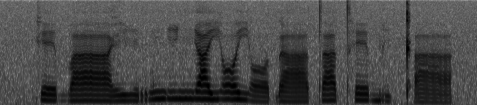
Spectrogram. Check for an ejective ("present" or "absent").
present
